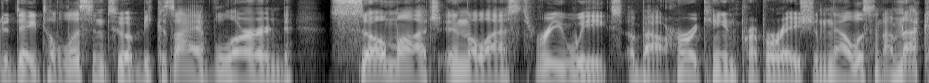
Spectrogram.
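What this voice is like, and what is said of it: Usual voice. Nothing is said of it.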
